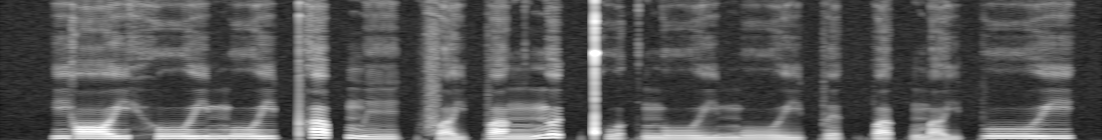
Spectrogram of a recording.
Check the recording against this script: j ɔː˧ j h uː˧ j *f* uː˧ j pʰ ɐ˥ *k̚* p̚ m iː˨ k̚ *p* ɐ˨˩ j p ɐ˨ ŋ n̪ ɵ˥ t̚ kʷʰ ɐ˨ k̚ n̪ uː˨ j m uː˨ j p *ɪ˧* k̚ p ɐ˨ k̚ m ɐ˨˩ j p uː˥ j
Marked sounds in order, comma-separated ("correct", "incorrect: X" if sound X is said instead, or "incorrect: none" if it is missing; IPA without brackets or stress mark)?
incorrect: m, incorrect: none, incorrect: f, incorrect: ɪ˨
